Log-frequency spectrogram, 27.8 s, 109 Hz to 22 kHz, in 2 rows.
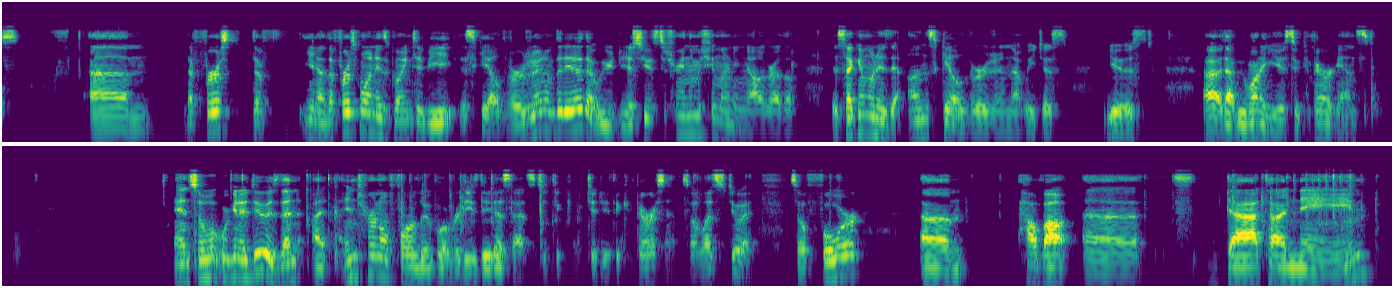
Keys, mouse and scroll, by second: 16.1 click, 17.8 Return, 17.8 KP_Enter, 18.1-19.2 typing, 25.8-27.8 typing.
